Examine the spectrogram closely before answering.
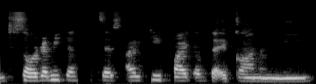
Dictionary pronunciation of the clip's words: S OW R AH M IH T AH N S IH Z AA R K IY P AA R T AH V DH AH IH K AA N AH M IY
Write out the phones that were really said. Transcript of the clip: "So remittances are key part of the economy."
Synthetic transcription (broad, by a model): S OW R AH M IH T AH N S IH S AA L K IY P AA R T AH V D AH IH K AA N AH M IY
